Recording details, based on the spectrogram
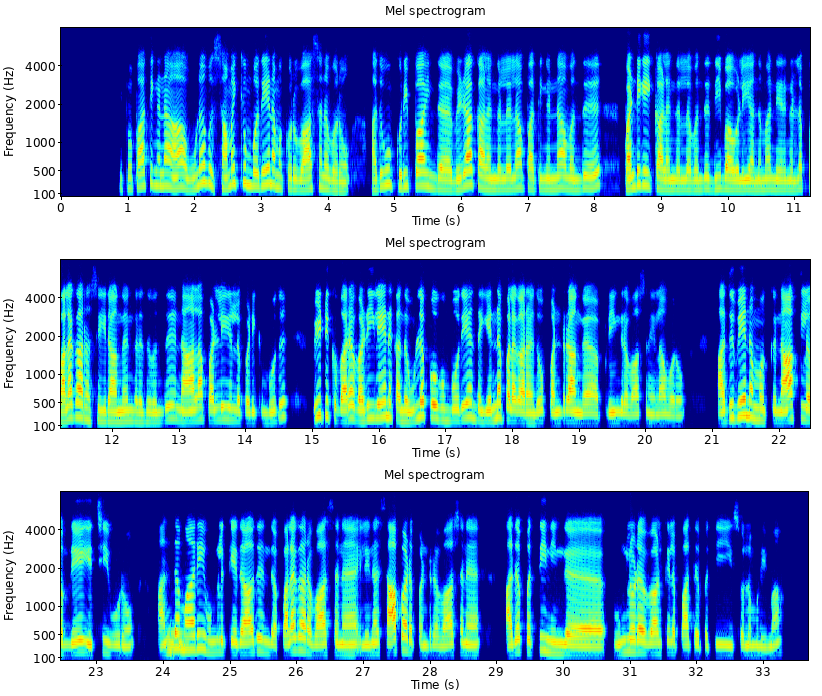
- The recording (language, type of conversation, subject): Tamil, podcast, உணவு சுடும் போது வரும் வாசனைக்கு தொடர்பான ஒரு நினைவை நீங்கள் பகிர முடியுமா?
- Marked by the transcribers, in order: other background noise; breath; other noise; unintelligible speech; tapping; unintelligible speech; drawn out: "நீங்க"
